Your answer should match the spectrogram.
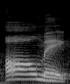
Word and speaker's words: I'll: Fica com uma palavra parecido com a palavra, parecido não, igual a palavra all, tá? Então, I'll make some new friends, ok?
